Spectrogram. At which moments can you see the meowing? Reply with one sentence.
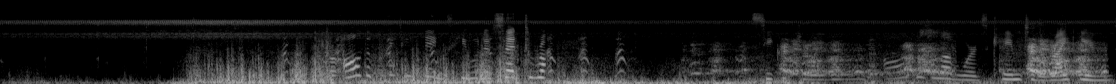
You can't hear the meowing here.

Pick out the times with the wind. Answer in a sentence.
The wind can be heard from 0.0 to 11.1 s.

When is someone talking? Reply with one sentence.
The talking can be heard from 3.2 to 5.5 s and from 7.5 to 11.1 s.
